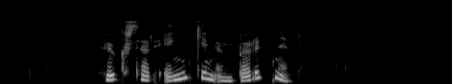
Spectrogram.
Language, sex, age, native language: Icelandic, female, 30-39, Icelandic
